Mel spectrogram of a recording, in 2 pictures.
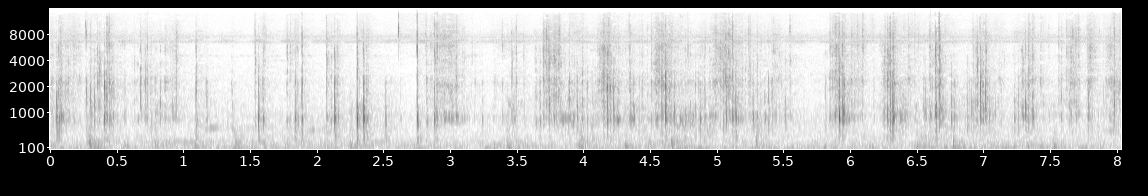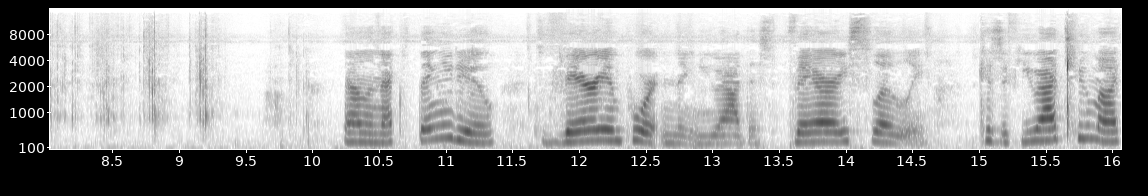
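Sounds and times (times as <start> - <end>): plastic spoon scraping bowl: 0.0 - 9.4.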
